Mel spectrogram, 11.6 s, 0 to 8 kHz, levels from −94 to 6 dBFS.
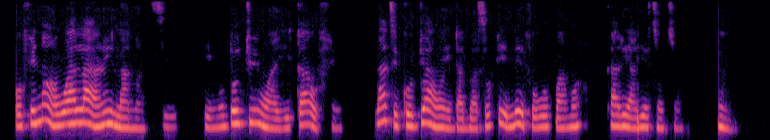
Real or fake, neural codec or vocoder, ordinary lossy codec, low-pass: fake; codec, 16 kHz, 8 kbps, FreqCodec, smaller model; none; none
